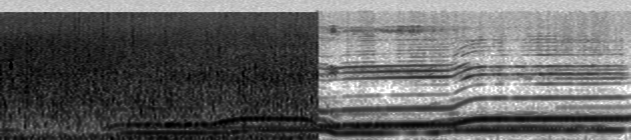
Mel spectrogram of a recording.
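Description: Fountain water splashing, which cuts off suddenly about three seconds in, under layered a capella female singing of long held harmony notes.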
